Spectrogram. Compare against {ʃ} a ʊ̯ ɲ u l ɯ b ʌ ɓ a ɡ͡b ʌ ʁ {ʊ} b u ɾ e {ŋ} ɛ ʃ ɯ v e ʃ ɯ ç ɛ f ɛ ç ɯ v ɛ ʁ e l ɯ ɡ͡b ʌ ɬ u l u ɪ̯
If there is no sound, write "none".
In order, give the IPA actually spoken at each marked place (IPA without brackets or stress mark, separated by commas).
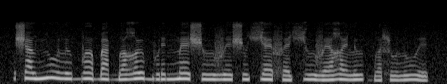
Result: ʃ, ɯ, ŋ͡m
